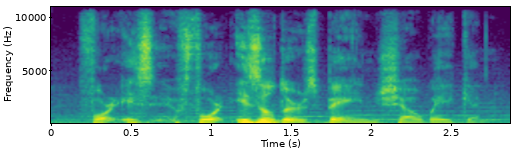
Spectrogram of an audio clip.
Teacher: by adding the grace note at the beginning, it doesn't take away from the stress. It lays a special stress on Isildur's bane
